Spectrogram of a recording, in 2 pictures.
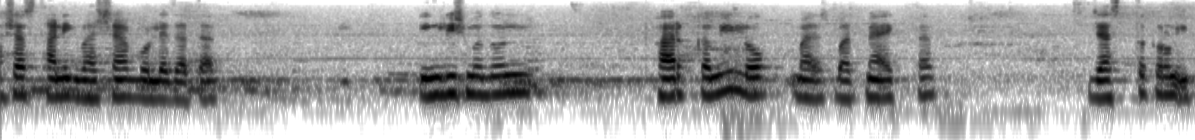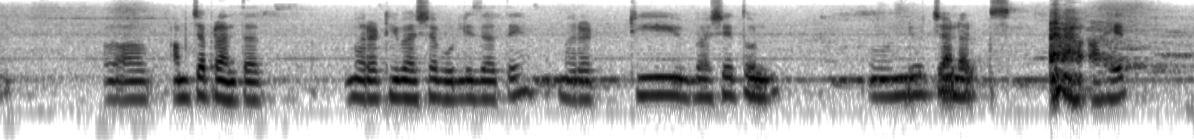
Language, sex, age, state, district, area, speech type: Marathi, female, 45-60, Maharashtra, Nanded, rural, spontaneous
